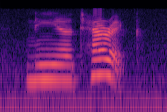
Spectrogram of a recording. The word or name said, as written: neoteric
